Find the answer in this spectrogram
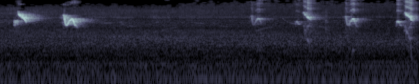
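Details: Pileated finch singing: two bright, high downslurred chirps open the passage, then after a pause several fainter high notes mixed with sharp clicking sounds.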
